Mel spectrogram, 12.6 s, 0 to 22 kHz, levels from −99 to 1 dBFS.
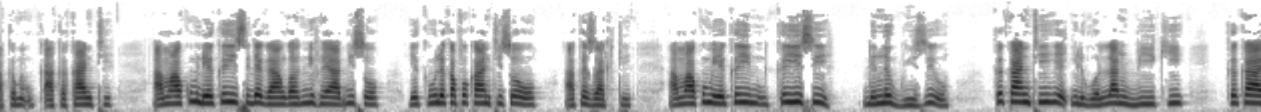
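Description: Speech runs for the whole clip with the swirly, smeared quality of heavy MP3 compression, even though the file is a high-bitrate one. This is likely low-bitrate audio saved at a high bitrate: the sound fits a roughly 48 kbit/s MP3 later re-encoded at 320 kbit/s, which keeps the earlier damage and adds almost nothing. On a spectrogram the smearing shows as blotchy, patchy detail in the upper bands, with nothing above 20 kHz.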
